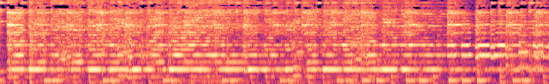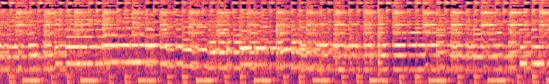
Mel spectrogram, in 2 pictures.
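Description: Dhumal band playing: a steady drum beat, about two strokes a second, under a plucked-string melody that moves up and down in pitch.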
